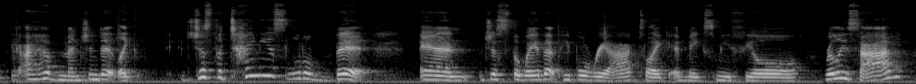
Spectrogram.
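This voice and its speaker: A woman vlogger who talks casually and gushingly as she answers fan questions. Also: mid-range voice. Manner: gushing, lots of "like" fillers. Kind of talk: casual vlog talk.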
